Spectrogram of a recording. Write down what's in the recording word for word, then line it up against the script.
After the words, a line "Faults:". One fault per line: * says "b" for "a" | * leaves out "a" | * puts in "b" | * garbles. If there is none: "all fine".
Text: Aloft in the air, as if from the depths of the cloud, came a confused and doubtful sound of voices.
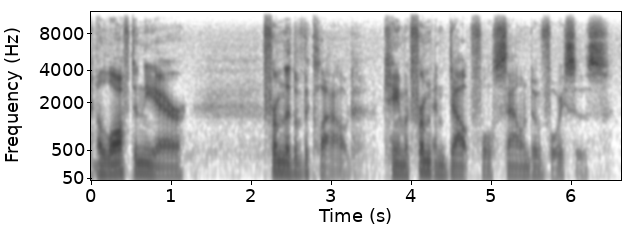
Aloft in the air, from the of the cloud, came a from and doubtful sound of voices.
Faults:
* leaves out "as if"
* leaves out "depths"
* says "from" for "confused"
